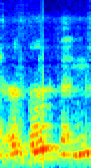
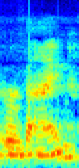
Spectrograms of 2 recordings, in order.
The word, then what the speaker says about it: Irvin: No E on the end, a long E on the end, but Irvin family, and said, by the way, our name is Irvin, not Irvine, not Irving, it's Irvin.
